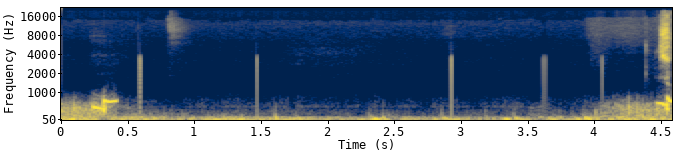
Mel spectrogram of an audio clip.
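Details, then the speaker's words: Lung auscultation teaching example: brief high-pitched musical chirps over low breath noise, inspiratory squawks (grasnido). "Isso é um grasnido."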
